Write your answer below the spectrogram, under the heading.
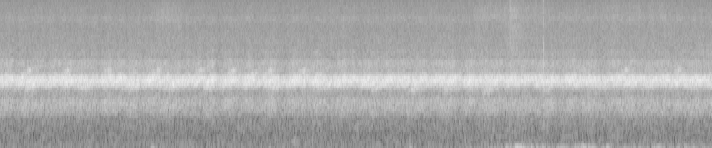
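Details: Frogs in large numbers after two wet years fill the night with an unbroken shrill trilling chorus, while deeper intermittent croaks surface in the background, clustering toward the end.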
